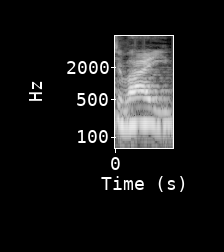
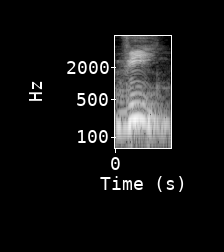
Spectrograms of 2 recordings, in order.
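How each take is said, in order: First: It is pronounced like English 'why'. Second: It is pronounced like 'vee' with a v sound. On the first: The speaker calls it wrong. "নিশ্ট ভাই" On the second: The speaker calls it right. "ভি ভি"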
